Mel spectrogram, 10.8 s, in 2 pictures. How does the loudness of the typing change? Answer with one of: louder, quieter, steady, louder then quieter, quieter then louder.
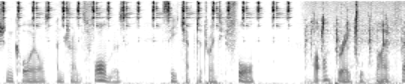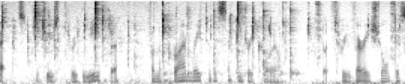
louder then quieter.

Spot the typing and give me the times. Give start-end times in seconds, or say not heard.
4.0-10.7.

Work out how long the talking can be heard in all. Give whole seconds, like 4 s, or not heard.
11 s.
